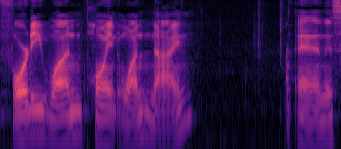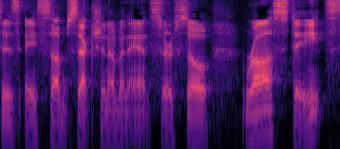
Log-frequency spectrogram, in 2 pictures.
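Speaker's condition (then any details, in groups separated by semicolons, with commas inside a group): No condition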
